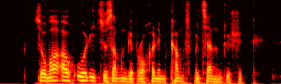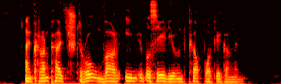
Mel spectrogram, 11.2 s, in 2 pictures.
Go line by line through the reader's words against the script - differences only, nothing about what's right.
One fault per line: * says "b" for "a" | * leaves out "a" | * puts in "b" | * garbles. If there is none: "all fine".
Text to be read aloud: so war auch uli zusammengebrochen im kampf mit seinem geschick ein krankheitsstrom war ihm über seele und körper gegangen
all fine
